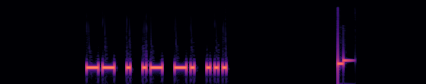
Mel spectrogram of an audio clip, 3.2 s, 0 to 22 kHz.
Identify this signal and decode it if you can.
Morse code, heard as a keyed tone, about 39 wpm, 700 Hz. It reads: MEANS
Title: Sets of 5 Words - New Word Drill - 40wpm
